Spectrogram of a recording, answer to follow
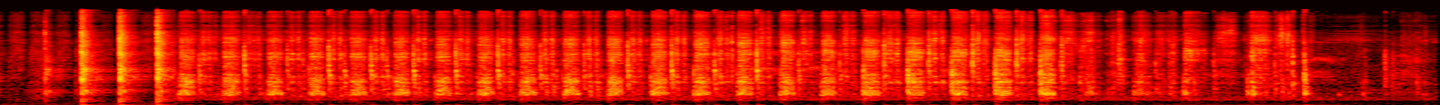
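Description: A hand tool scraping wood in a steady rhythm of about three strokes a second. The strokes thin out and stop shortly before the end.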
